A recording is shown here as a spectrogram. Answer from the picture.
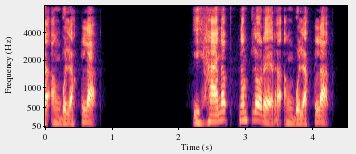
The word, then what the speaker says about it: bulaklak: It is the focus marker that introduces the main topic of this sentence, and that is bulaklak. Bulaklak. Bulaklak. Bulaklak is spelled as B-U-L-A-K-L-A-K.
